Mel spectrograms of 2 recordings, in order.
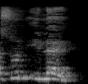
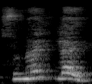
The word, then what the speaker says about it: सुनाइले: इसको पढ़िएगा अच्छे से, बहुत लोग पढ़ता है सुन इलय, इलय नहीं होता है, सुनाई एक साथ पढ़िएगा, सुनने में अच्छा लगेगा, प्रोनाउंसिएशन में थोड़ा ध्यान दीजिएगा। वो गीत सुन सुनाई लय, सुनाई लय, ठीक है,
